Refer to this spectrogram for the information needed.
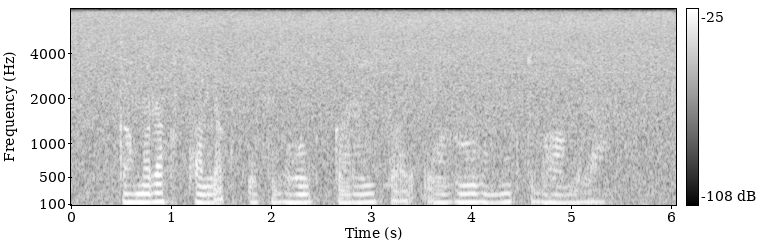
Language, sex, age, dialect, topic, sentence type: Maithili, male, 18-24, Southern/Standard, agriculture, statement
